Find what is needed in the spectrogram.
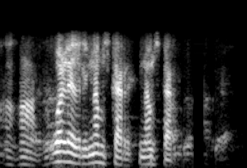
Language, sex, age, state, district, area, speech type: Kannada, male, 45-60, Karnataka, Dharwad, rural, conversation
